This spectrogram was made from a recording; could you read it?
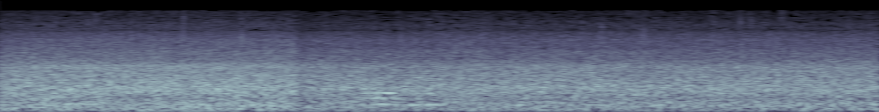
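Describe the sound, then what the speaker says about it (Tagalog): Very heavy rain pours down in a steady, loud broadband wash that does not let up, with a voice speaking faintly under the downpour. "hindi po natin inaasahan itong ganito na aabutan tayo ng napakalakas na ulan"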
